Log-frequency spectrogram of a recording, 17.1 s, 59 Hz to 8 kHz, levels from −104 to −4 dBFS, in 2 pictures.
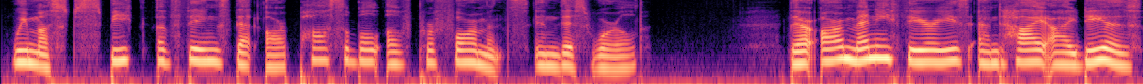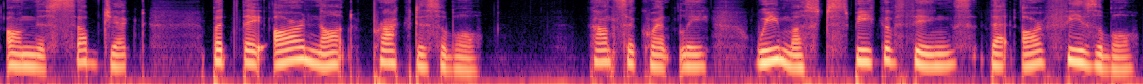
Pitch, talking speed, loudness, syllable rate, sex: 195 Hz, 130 wpm, -19 LUFS, 4.3 syllables/s, female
